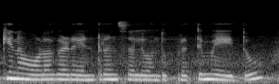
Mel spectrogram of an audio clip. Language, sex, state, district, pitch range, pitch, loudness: Kannada, female, Karnataka, Bangalore, 210-235 Hz, 225 Hz, -15 LUFS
